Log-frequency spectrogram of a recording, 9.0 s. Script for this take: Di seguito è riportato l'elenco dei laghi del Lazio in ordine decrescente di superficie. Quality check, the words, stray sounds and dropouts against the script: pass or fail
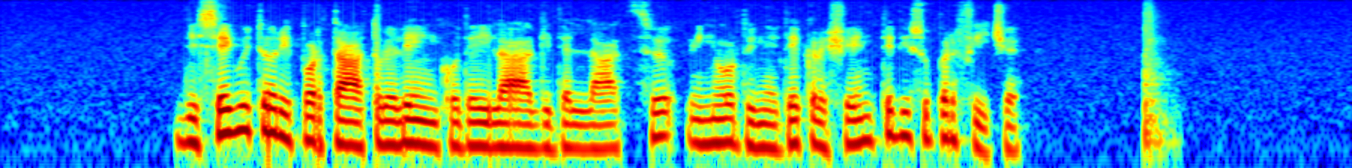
fail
